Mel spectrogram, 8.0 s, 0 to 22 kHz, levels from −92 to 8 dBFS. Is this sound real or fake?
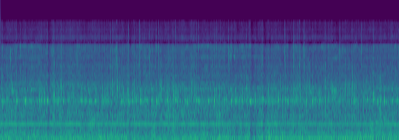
fake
